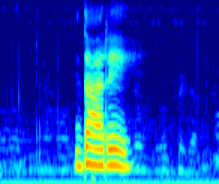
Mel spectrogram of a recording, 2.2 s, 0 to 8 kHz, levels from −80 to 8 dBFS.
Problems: continuous background conversations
